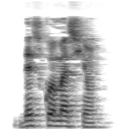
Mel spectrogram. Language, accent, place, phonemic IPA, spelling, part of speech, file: French, France, Lyon, /dɛs.kwa.ma.sjɔ̃/, desquamation, noun, LL-Q150 (fra)-desquamation.wav
- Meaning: desquamation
